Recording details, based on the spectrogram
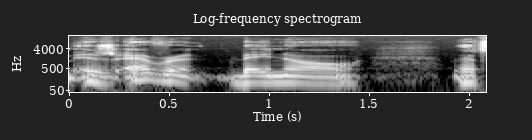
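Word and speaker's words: Beneault: The little newcomer's name is Everett Bayneau. That's spelled B-E-N-E-A-U-L-T.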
